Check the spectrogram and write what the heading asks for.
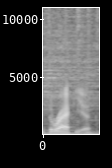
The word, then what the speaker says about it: Thracia: If you want to know why that is, read the katakana for the game in Japanese and tell me that doesn't say Thracia.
